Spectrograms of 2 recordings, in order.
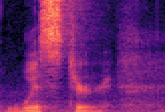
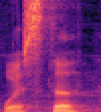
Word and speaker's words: Worcester: ship the tier 10 Wistar yes that's that's how it's pronounced if like thankfully I don't have my accent anymore otherwise its Wister but uh yeah it's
